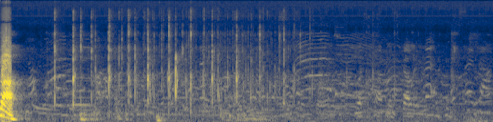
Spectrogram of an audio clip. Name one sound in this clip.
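Young children chatter outdoors.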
